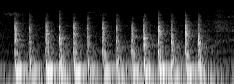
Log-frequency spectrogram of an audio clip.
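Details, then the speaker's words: Commercial vehicle air disc brake, axle jacked up, brakes released: quick light metallic clunks as the caliper is rocked by hand, normal running clearance about a nickel's thickness. "you hear that clunk it's just a slight clunk I have a little bit of movement here"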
